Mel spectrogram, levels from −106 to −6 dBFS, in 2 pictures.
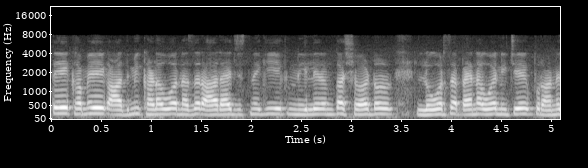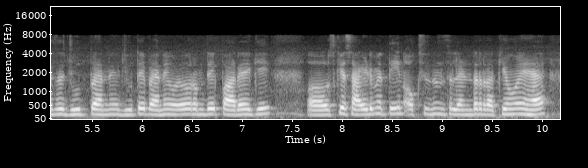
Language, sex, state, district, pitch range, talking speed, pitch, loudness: Hindi, male, Chhattisgarh, Kabirdham, 175-190 Hz, 285 wpm, 185 Hz, -18 LUFS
